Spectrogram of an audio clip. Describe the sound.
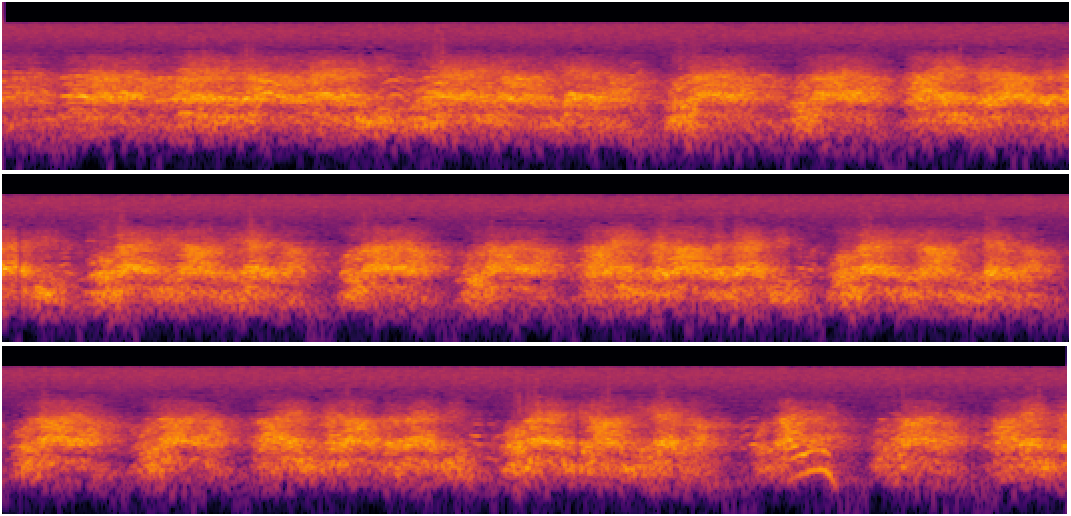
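A large crowd chants a slogan in unison at a Shia religious-political gathering. Loud, rhythmic shouted bursts repeat many times in a steady, driving cadence.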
